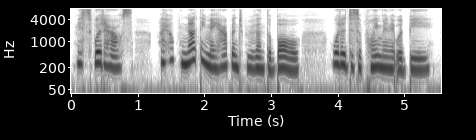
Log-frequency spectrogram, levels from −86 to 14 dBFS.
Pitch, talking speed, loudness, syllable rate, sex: 215 Hz, 185 wpm, -19 LUFS, 5.7 syllables/s, female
